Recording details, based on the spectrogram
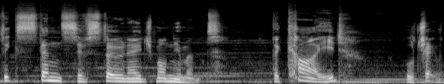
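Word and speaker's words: Céide Fields: We're standing in the world's most extensive Stone Age monument, the Clyde. We'll check the pronunciation. It's actually pronounced Cager Fields.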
